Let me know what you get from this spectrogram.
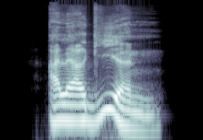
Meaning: plural of Allergie
- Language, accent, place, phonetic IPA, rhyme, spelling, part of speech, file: German, Germany, Berlin, [ˌalɛʁˈɡiːən], -iːən, Allergien, noun, De-Allergien.ogg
